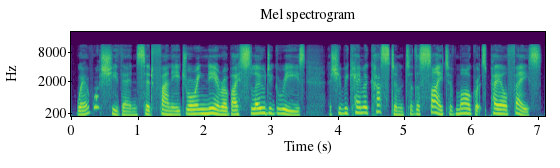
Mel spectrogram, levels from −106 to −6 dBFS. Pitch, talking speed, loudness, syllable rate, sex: 205 Hz, 185 wpm, -19 LUFS, 5.2 syllables/s, female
